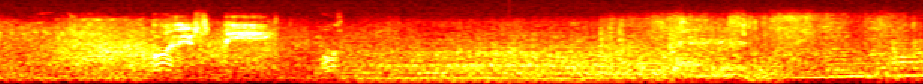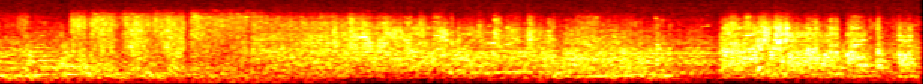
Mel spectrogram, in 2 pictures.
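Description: Monster truck engines running, with a rising rev partway through. This is followed by a long stretch of crunching and crackling metal as a giant monster truck rolls over and flattens a smaller one.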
